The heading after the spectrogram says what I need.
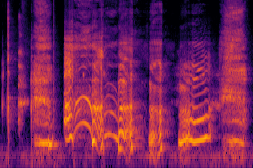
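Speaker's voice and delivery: long, high burst of laughter; helpless laughter. Real, not acted. Friend confesses cartoon crush, helpless shrieking laughter. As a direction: crack up completely, drawn out.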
